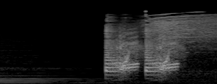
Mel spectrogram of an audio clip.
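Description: A held music chord fading away, then two short cartoon-style sound effects in quick succession, each with a quick upward bend in pitch.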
